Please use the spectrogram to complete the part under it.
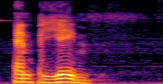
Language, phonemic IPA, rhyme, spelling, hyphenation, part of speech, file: Dutch, /ˌɛmpiˈeːm/, -eːm, empyeem, em‧py‧eem, noun, Nl-empyeem.ogg
- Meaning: empyema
